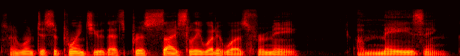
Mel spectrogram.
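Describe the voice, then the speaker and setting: A man reading an audiobook in a measured storytelling manner. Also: rumbling low, expressive, warm tone, dry recording, clean studio sound. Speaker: audiobook narrator.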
